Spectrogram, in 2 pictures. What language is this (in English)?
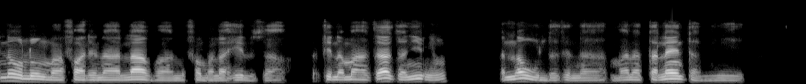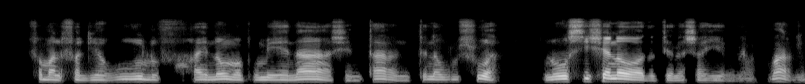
Tanosy Malagasy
